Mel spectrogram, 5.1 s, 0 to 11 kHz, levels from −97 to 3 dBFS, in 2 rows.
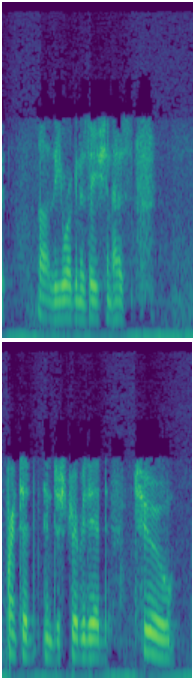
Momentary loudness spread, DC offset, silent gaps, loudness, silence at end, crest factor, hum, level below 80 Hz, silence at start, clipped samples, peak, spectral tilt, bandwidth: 11 LU; 0.2%; none; -25 LUFS; 0.25 s; 22 dB; none; -62 dBFS; 0 s; under 0.1%; -4 dBFS; -6 dB/octave; 10 kHz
